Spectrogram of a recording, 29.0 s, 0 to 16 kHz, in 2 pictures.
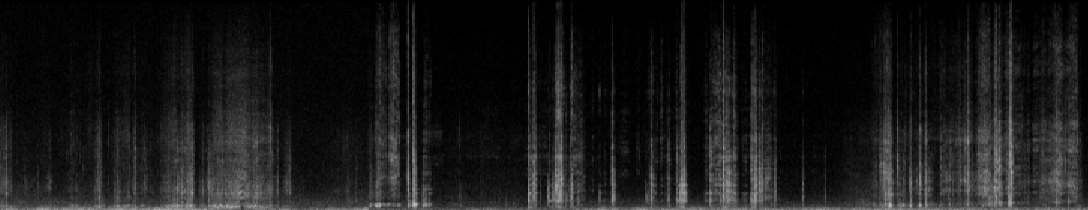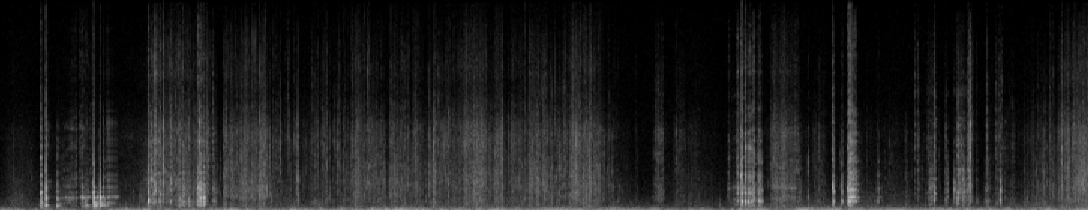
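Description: Aluminium parts of a Trangia 27 storm cooker clinking and scraping against each other and on rock as the stove is unpacked and assembled: scattered sharp clicks and clatters with handling noise between them. A steady low wind rumble on the microphone runs underneath.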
